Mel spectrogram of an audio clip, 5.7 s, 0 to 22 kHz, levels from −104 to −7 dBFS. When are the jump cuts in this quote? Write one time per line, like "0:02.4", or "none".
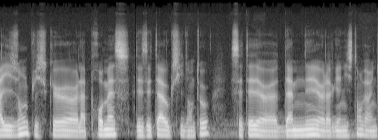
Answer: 0:02.0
